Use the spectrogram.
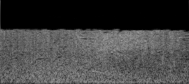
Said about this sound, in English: Suddenly, a titanic explosion shredded both the hover scout and the repulsor lip containing the cores. Shrapnel sprayed throughout the loading dock area. The blast shockwave sent crates flying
